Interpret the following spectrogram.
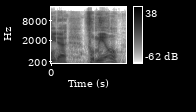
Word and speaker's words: Kishida Fumio: Kishida Fumio, I think that's how it's pronounced. It's guttural.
